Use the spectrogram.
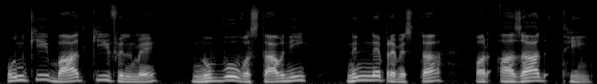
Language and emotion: Hindi, neutral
